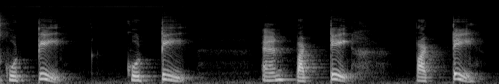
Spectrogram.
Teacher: when it's double, it holds on to that T sound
